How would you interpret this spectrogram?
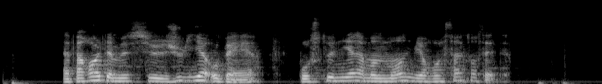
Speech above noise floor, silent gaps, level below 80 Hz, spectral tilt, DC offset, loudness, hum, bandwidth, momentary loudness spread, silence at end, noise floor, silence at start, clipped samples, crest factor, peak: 28 dB; none; -48 dBFS; -8 dB/octave; under 0.1%; -20 LUFS; none; 7.8 kHz; 10 LU; 0.35 s; -48 dBFS; 0.1 s; under 0.1%; 18 dB; -4 dBFS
